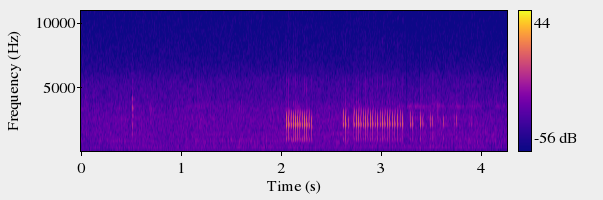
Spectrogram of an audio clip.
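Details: Rock ptarmigan (Lagopus muta), rattle call: male call aimed at rival males in breeding season.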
